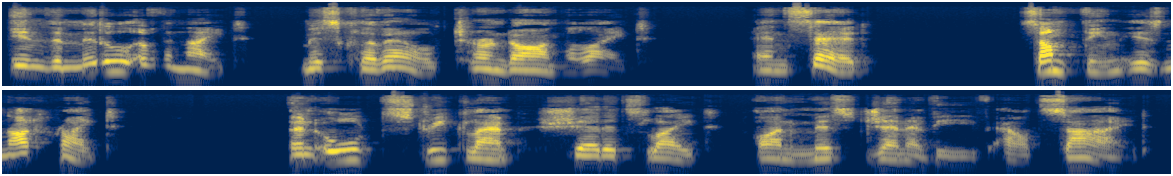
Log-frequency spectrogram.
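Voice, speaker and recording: A man reading a children's picture book aloud as a dad would, in measured, rhythmic rhyme. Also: mid-range voice, lively intonation, rough recording. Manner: measured, rhythmic rhyming delivery. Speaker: read-aloud storyteller, a dad.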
